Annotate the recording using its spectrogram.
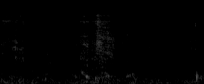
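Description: Near silence, with two faint, brief scrapes as a glue bottle's nozzle is drawn along folded cardstock.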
